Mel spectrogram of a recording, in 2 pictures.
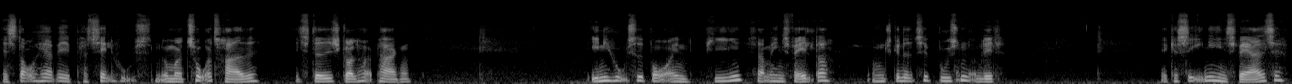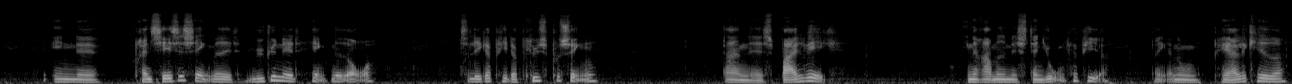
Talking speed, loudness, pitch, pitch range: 145 wpm, -31 LUFS, 130 Hz, 105-155 Hz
